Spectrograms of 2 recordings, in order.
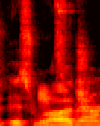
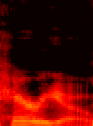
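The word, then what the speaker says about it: Rogério: It's Roger. – It's Rogerio. But... I just forgot how to pronounce words. – There you go. – It's, oh my god. – With the, yeah, Rogerio. – The accents over the E.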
